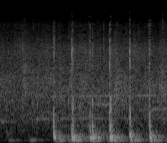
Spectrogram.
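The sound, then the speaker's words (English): A standing church audience claps in unison, about seven sharp, bright claps at a brisk, even beat that begins after a short quiet lead-in, with no voices. “Let's all stand and clap your hands.”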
